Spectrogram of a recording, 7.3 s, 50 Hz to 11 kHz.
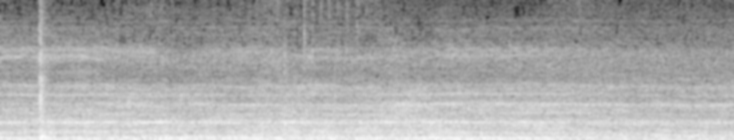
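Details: Eufy RoboVac 30C robot vacuum, bought used because it spun in circles, now charged and running on floor and carpet: steady, even motor whir with light brush rustle, no grinding or clicking; driving and cleaning normally.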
